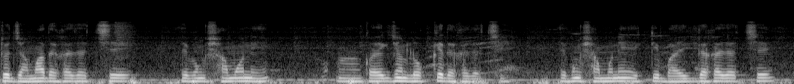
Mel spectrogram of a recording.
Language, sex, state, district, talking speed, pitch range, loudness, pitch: Bengali, male, West Bengal, Cooch Behar, 120 wpm, 140-150 Hz, -16 LUFS, 145 Hz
